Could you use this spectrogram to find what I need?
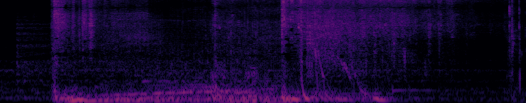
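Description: An electric weapon zaps with a loud crackle.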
